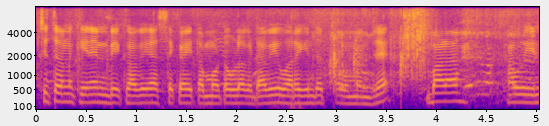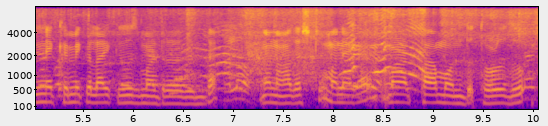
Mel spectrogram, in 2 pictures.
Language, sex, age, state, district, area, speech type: Kannada, female, 30-45, Karnataka, Vijayanagara, rural, spontaneous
